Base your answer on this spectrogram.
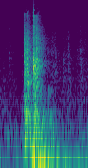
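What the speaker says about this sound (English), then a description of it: "this door closing is really loud" A door slams shut once, loud and close, with a sharp hit and a brief rattle that fades into a quiet room, no voices.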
